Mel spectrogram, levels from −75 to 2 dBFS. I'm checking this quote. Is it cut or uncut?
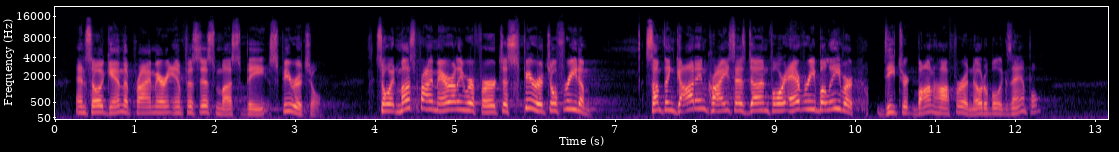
cut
